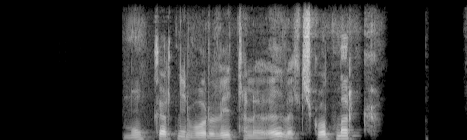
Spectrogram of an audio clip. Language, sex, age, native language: Icelandic, male, 50-59, Icelandic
